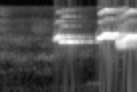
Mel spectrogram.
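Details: Caged Rusty-collared Seedeater song, praised as top-quality; a sustained high whistled note followed by a louder, slightly rising warbled phrase, clean with little background.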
